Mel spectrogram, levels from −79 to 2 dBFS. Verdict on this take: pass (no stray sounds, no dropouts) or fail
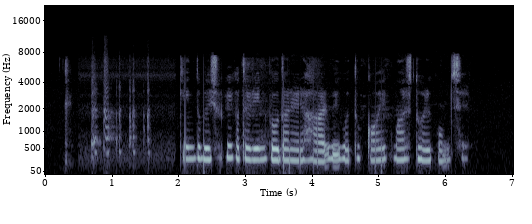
fail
